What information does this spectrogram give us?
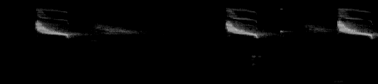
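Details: Noise-cleaned recording of a female warbling white-eye, used in the 2023 season to stir up males: three bright, high chirps, each falling steeply in pitch and trailing into a faint twitter.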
